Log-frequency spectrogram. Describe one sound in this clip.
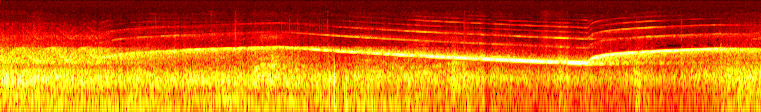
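An ambulance siren wails close by, rising and falling.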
